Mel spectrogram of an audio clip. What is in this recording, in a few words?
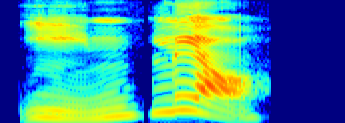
"yin3liao4", chinese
